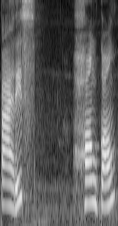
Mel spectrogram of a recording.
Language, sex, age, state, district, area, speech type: Sanskrit, female, 18-30, Karnataka, Uttara Kannada, rural, spontaneous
